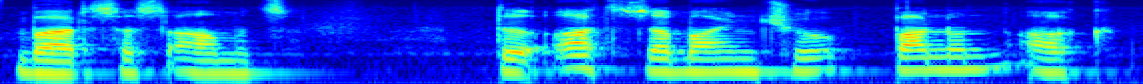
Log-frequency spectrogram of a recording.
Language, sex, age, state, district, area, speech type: Kashmiri, male, 45-60, Jammu and Kashmir, Srinagar, urban, spontaneous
